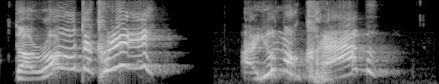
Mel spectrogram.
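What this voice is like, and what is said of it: Silly crab character accent. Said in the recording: “Is this a crab accent?”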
